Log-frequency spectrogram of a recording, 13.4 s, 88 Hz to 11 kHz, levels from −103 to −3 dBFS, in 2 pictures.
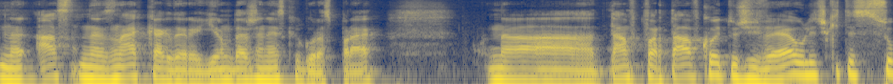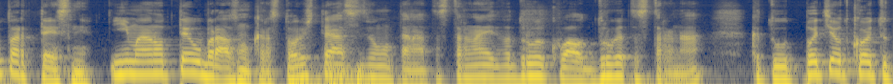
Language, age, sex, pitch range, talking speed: Bulgarian, 20-39, male, 115-155 Hz, 185 wpm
